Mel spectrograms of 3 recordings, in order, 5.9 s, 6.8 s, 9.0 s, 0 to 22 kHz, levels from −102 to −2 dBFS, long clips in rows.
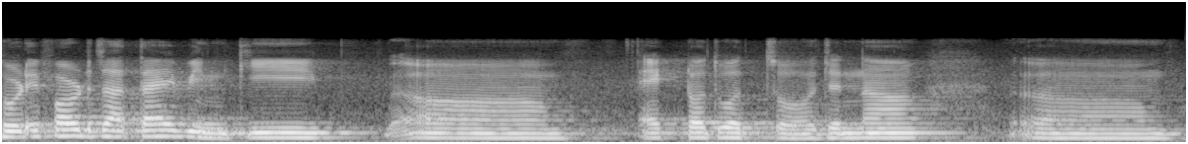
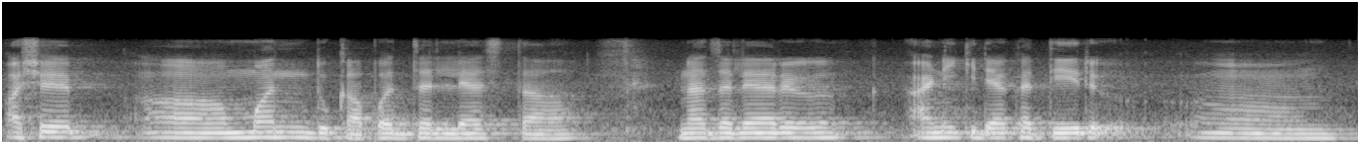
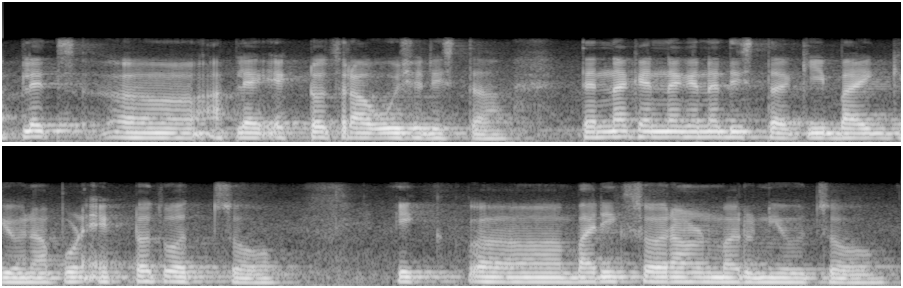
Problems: none marked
